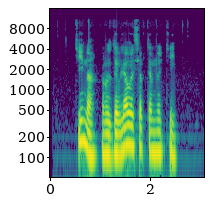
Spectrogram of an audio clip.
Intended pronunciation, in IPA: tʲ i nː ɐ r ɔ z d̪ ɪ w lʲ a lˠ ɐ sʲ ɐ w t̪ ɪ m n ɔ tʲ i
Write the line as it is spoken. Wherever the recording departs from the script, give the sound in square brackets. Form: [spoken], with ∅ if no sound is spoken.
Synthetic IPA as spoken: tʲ i [n] ɐ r ɔ z d̪ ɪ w lʲ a lˠ ɐ sʲ ɐ w t̪ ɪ m n ɔ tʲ i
